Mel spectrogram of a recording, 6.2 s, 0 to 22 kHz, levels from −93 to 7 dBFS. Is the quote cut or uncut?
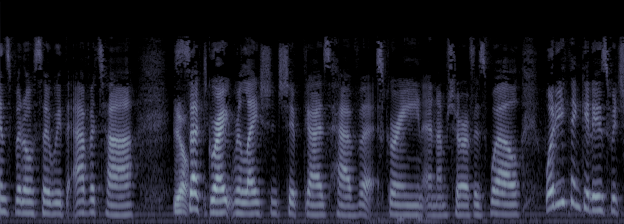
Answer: cut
